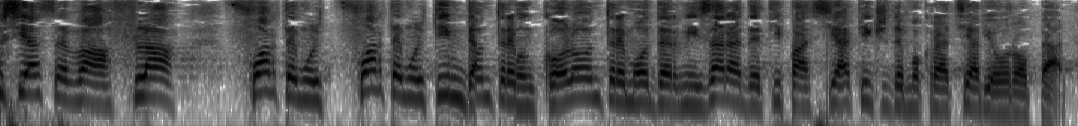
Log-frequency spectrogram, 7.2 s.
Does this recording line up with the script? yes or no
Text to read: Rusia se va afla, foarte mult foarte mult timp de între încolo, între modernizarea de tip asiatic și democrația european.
yes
